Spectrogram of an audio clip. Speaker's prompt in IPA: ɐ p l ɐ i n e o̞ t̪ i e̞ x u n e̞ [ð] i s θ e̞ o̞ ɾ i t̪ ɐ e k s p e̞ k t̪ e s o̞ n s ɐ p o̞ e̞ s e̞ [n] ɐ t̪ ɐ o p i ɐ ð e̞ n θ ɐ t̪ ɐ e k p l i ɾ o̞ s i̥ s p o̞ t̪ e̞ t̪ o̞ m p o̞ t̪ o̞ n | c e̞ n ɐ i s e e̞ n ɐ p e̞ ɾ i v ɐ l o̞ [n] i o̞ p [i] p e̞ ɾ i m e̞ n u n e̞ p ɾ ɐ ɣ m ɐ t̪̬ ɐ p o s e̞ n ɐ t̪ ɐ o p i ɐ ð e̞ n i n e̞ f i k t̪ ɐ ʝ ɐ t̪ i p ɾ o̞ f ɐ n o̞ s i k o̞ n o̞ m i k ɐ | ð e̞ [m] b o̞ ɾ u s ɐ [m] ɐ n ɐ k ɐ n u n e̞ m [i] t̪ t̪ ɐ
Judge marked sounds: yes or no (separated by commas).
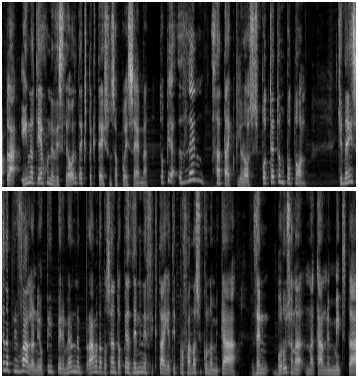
yes, yes, yes, no, no, no, yes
